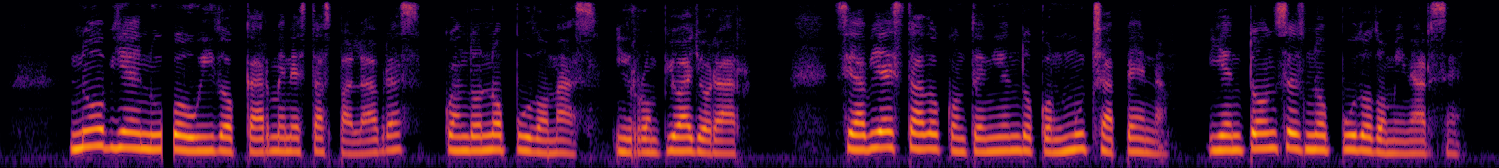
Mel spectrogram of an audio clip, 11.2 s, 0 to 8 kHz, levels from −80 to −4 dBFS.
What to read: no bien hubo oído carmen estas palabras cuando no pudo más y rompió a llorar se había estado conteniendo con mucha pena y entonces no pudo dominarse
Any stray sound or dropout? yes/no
yes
